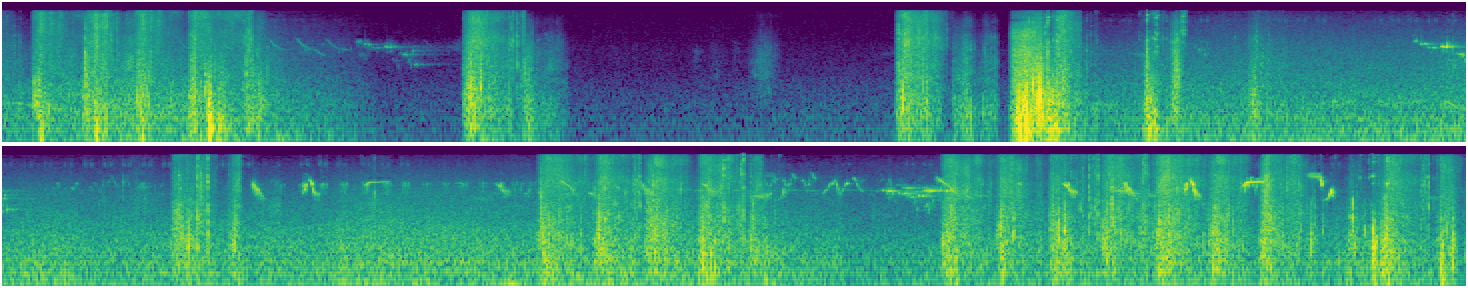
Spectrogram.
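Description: Footsteps rustle through dry leaves and undergrowth.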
